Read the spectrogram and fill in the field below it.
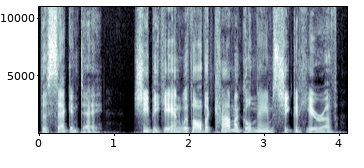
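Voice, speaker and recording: Lively, expressive male storyteller. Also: mid-range voice, normal speed, dry recording, clean studio sound. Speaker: storyteller, narrator. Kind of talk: scripted fairy-tale narration.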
